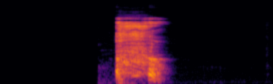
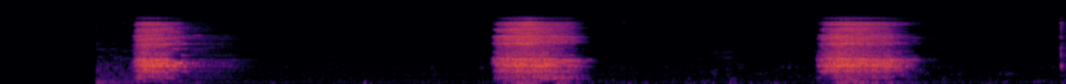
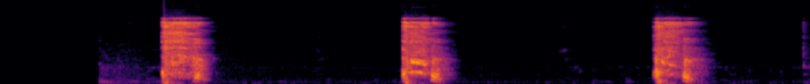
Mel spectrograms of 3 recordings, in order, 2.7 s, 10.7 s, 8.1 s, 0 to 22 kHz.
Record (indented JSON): {
  "cough_length": "2.7 s",
  "cough_amplitude": 32221,
  "cough_signal_mean_std_ratio": 0.33,
  "exhalation_length": "10.7 s",
  "exhalation_amplitude": 8912,
  "exhalation_signal_mean_std_ratio": 0.37,
  "three_cough_length": "8.1 s",
  "three_cough_amplitude": 32767,
  "three_cough_signal_mean_std_ratio": 0.31,
  "survey_phase": "beta (2021-08-13 to 2022-03-07)",
  "age": "65+",
  "gender": "Male",
  "wearing_mask": "No",
  "symptom_none": true,
  "symptom_onset": "5 days",
  "smoker_status": "Ex-smoker",
  "respiratory_condition_asthma": false,
  "respiratory_condition_other": false,
  "recruitment_source": "REACT",
  "submission_delay": "1 day",
  "covid_test_result": "Negative",
  "covid_test_method": "RT-qPCR"
}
